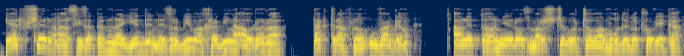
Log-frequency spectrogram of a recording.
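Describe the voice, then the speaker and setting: A man reading literary fiction as an audiobook narrator, in an expressive storytelling style. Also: mid-range voice, moderate pace, vocal fry, dull audio.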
